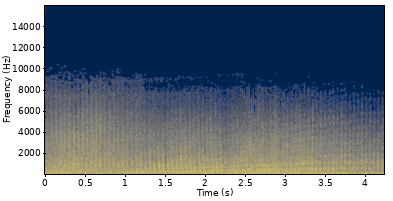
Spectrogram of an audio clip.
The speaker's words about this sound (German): So klein ist der Landeplatz, dass der Hubschrauber gar nicht richtig aufsetzen darf.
